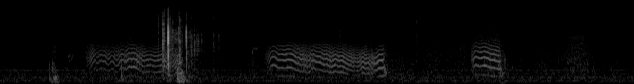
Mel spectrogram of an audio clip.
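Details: Newborn Cavalier King Charles Spaniel puppy during whelping, indoors, born to mother dog Paris among her first puppies: high, wavering squeals with rich harmonics, several short bursts, then a longer quavering cry and a brief final squeak.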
